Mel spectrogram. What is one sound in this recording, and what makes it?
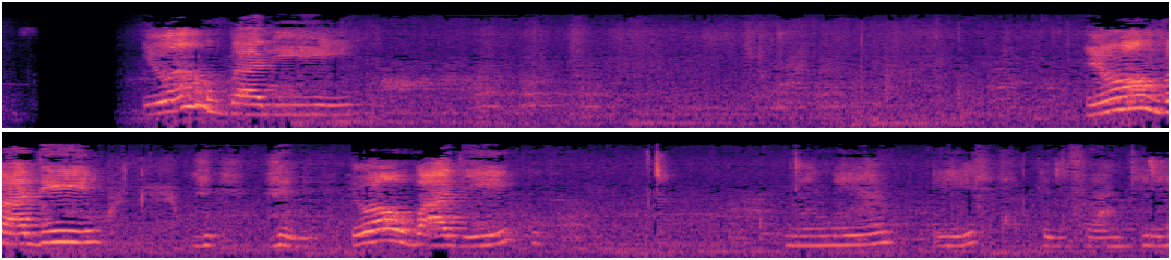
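A young girl sings loudly and brightly, close by, in short bursts.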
